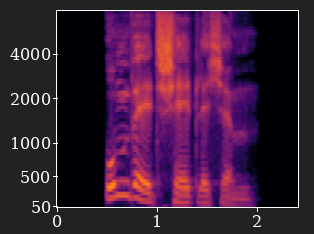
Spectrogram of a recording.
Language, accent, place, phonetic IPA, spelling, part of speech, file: German, Germany, Berlin, [ˈʊmvɛltˌʃɛːtlɪçm̩], umweltschädlichem, adjective, De-umweltschädlichem.ogg
- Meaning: strong dative masculine/neuter singular of umweltschädlich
